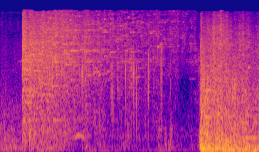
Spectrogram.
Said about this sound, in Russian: Поднимается по галерее, достает из кармана пиджака гранату и бросает в окно Гоцмана.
